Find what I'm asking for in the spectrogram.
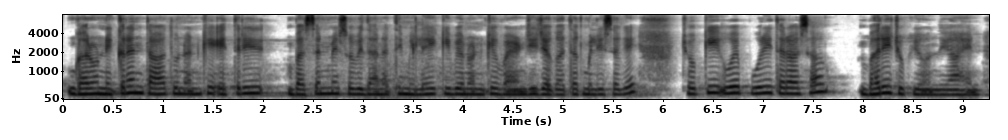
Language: Sindhi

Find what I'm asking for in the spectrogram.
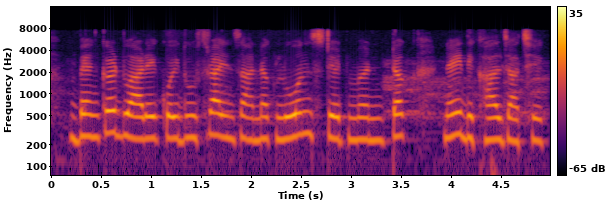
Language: Magahi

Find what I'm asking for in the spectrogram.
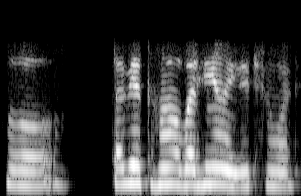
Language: Maithili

